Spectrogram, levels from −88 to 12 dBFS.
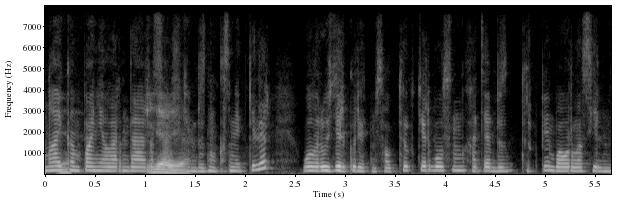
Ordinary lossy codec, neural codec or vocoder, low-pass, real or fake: none; codec, 16 kHz, 8 kbps, FreqCodec, smaller model; none; fake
